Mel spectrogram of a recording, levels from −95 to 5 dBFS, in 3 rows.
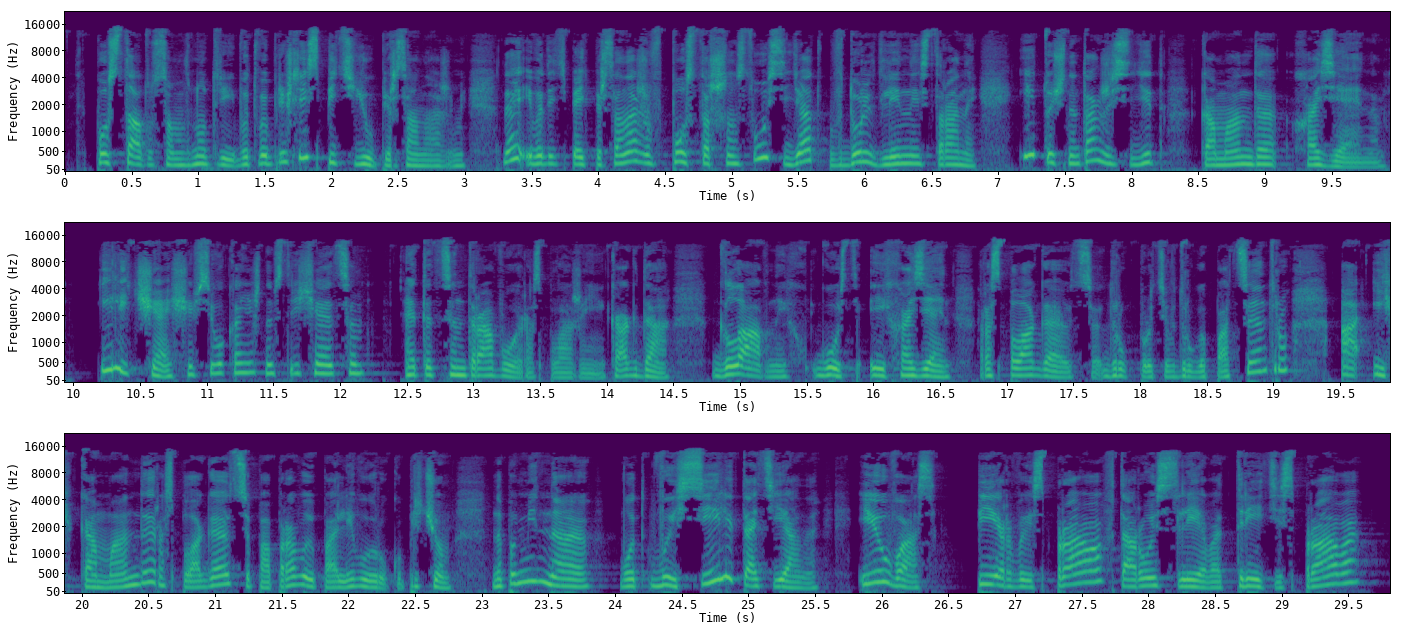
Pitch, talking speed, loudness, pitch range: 175 Hz, 145 wpm, -27 LUFS, 155-215 Hz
